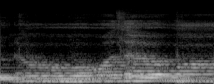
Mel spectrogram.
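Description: A cappella male vocal harmony: one singer multitracked into four parts, singing a hymn line in held chords that move together about every half second.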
